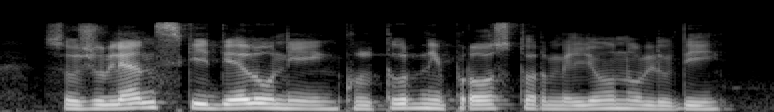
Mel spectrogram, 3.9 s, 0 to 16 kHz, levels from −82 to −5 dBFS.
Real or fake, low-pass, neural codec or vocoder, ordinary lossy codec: fake; 7.2 kHz; codec, 16 kHz, 4 kbps, X-Codec, HuBERT features, trained on balanced general audio; none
